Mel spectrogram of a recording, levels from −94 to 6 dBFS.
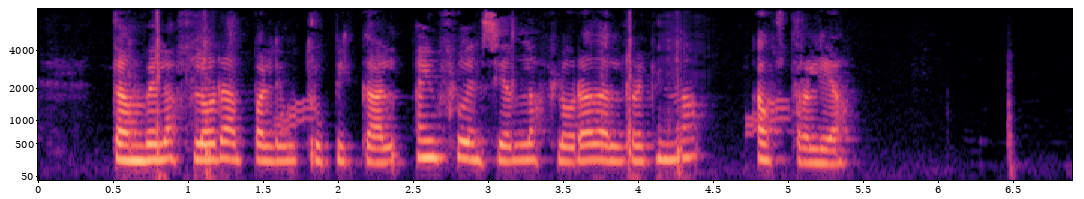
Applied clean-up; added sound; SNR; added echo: neural mask model RNNoise.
